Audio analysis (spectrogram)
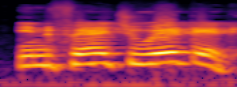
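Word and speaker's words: infatuated: गए थे, सो बहुत, इन्फैचुएटेड, ये च ऐसे उच्चारण होता है, ठीक है, इन्फैचुएटेड, इन्फैचुएटेड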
